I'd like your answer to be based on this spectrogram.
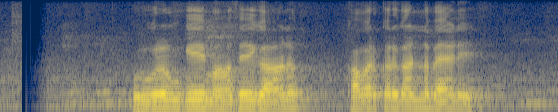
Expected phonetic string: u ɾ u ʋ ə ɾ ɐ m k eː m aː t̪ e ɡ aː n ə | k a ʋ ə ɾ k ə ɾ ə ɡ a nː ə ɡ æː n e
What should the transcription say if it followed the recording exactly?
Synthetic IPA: u ɾ u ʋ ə ɾ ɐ m ɡ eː m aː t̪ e ɡ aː n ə | k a ʋ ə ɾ k ə ɾ ə ɡ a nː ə b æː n e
